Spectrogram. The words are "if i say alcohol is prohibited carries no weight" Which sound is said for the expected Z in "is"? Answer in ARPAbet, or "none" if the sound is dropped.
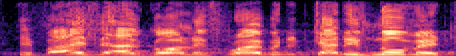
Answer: S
